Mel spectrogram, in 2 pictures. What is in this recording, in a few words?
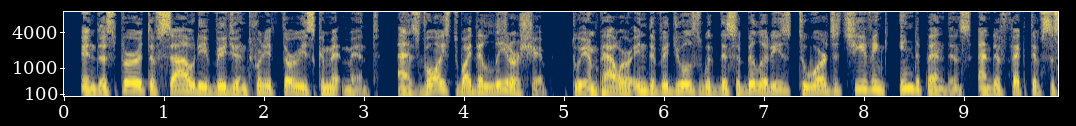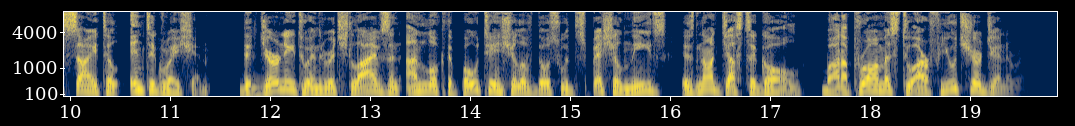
us english future generations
